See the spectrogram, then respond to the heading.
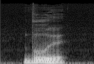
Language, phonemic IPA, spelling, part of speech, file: French, /bu.ø/, boueux, adjective, Fr-boueux.ogg
- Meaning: muddy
